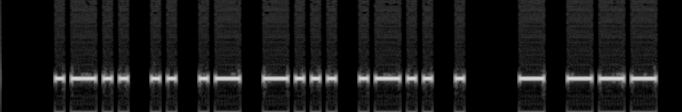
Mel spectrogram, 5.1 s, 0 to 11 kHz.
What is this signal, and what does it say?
Morse code, heard as a keyed tone, about 20 wpm, 1000 Hz. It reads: LIABLE TO
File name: qotdfiles / 20wpm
